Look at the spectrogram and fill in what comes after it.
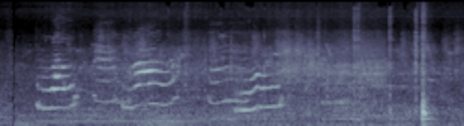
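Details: Cat giving a run of repeated meows, about five wavering, rising-and-falling calls in quick succession during the first four seconds, then quieter, with a faint clatter near the end.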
